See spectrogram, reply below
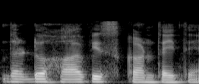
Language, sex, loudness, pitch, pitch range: Kannada, male, -17 LUFS, 115 Hz, 110-125 Hz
